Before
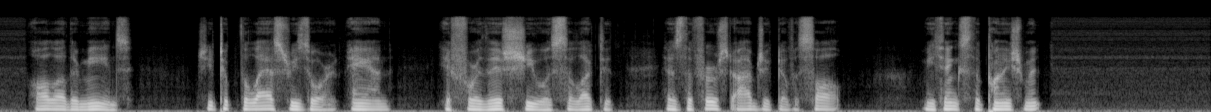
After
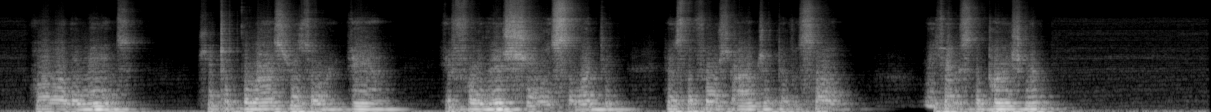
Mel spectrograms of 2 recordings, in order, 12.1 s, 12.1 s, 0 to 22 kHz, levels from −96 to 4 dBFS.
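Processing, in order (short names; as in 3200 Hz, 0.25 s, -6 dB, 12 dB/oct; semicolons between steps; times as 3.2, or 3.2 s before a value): minimum comb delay 2.4 ms; 3.76–4.49 compressor 3:1, threshold -29 dBFS, peak gain reduction 8.5 dB; 5.06–5.76 tone controls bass -12 dB, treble +7 dB; 8.23–9.35 Chebyshev high-pass 190 Hz, order 8; feedback echo 79 ms, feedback 28%, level -14.5 dB; reverb RT60 0.40 s, pre-delay 5 ms, DRR 3.5 dB; endless flanger 5.7 ms +0.78 Hz; gain -3.5 dB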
